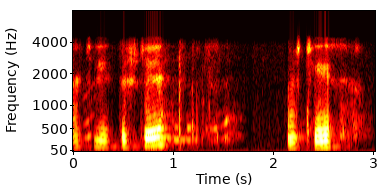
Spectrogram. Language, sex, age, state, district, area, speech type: Kashmiri, male, 18-30, Jammu and Kashmir, Budgam, rural, conversation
